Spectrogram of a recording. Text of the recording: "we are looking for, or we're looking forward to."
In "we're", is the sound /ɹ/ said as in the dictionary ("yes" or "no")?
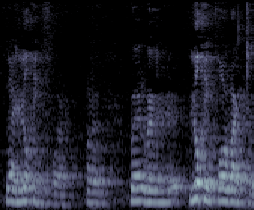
no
